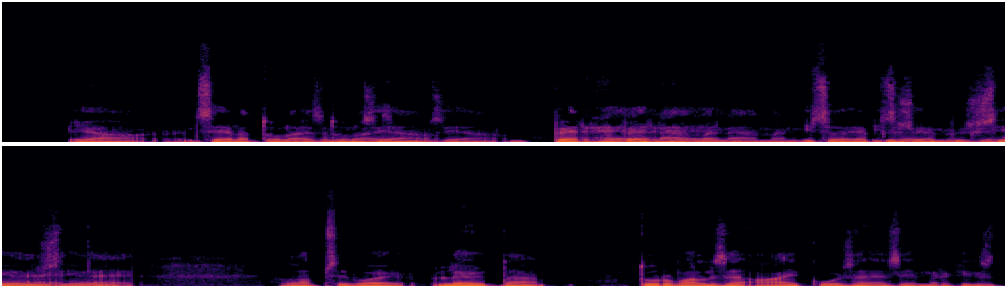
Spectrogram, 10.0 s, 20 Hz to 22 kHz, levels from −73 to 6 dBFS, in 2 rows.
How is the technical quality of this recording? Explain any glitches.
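The recording has one clear glitch: a doubled audio track from 1.65 s to 5.67 s, starting just after "ja siellä tulee". A second copy of the same speech is likely being captured through a slower path and mixed back in, trailing the original by about 300 ms at roughly 5 dB lower. Because the copy is full-band and dry, with no decay or room colour, it sounds like a crisp slapback echo that switches on and off abruptly.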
